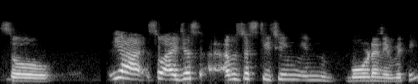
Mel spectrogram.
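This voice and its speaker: A high-pitched man with a strong Bengali accent and very wide pitch swings. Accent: Bengali accent, heavy. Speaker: researcher and science YouTuber. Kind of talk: casual chat.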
